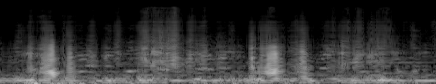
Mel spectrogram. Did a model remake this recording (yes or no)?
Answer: yes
